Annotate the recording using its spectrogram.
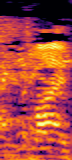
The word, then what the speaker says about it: Hombre: I think the H is silent. – El Hombre Beer versus Red Horse Beer.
